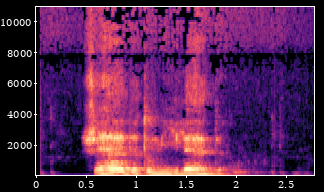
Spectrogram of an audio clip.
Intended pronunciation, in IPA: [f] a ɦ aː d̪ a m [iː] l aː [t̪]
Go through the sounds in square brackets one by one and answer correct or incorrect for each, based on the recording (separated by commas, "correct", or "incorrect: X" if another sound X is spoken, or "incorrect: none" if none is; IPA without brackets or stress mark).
incorrect: ʃ, correct, incorrect: d̪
